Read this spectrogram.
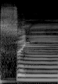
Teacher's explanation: All of the air and the resonance is coming out of your nose. Those notes are just hitching a ride on that air.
